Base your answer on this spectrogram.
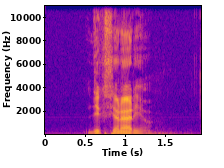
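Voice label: "diccionario", Spanish; laboratori fonetica; paraules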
